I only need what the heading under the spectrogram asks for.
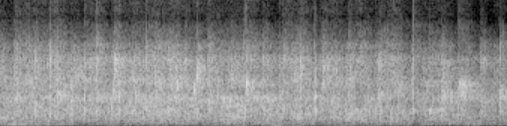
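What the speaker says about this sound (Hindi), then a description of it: "एक बार जोरदार तालियों के साथ स्वागत करिए रिंकी जी का" Audience applause welcoming a speaker at an award event, dense and loud continuous clapping from a large crowd that holds steady for several seconds.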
